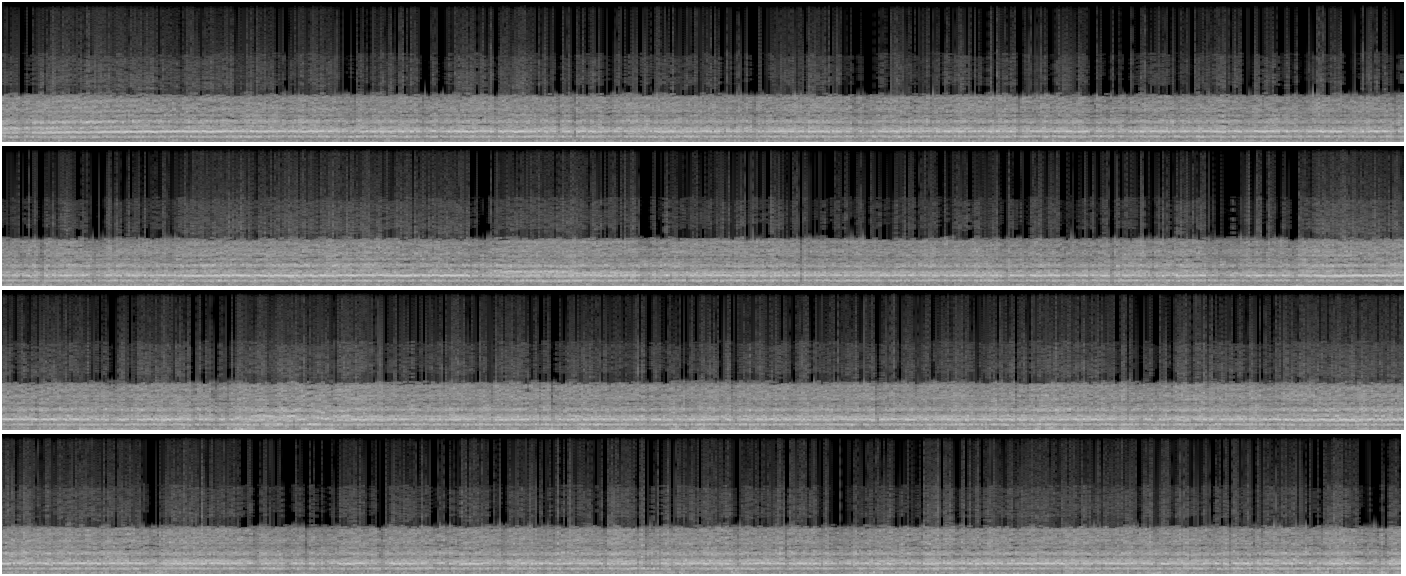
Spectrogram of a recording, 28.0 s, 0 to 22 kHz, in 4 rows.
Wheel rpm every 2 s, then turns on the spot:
210, 230, 230, 230, 230, 230, 230, 230, 230, 240, 230, 240, 230, 230.
none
